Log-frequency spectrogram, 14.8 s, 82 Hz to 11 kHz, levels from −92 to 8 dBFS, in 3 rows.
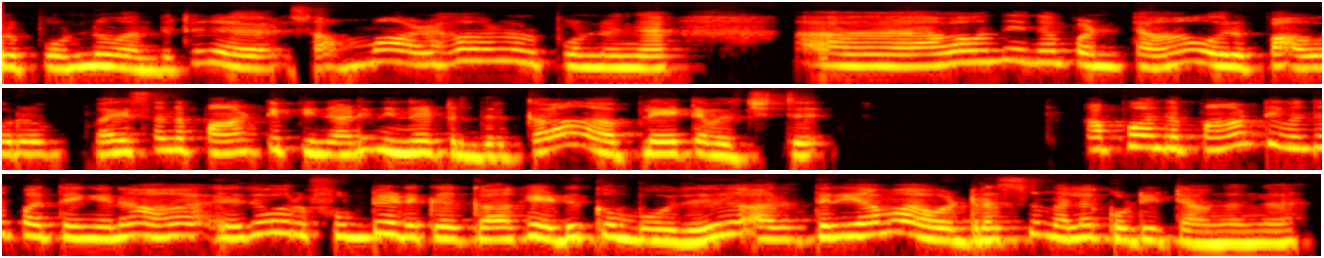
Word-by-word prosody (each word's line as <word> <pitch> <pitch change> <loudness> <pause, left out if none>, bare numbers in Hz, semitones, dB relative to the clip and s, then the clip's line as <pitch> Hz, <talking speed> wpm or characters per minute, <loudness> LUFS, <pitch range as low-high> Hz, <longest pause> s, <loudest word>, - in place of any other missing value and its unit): ஒரு 230 - 0
பொண்ணு 235 +3 +2
வந்துட்டு 200 +6 -4 0.4
செம்ம 250 +6 -6
அழகான 335 +5 -3
ஒரு 285 - -6
பொண்ணுங்க. 230 -2 +1 0.7
ஆ - - +1 0.4
அவ 255 - +1
வந்து 325 +2 -4
என்ன 305 0 -3
பண்ட்டா, 240 -2 0 0.2
ஒரு 240 -1 +3
பா 250 - +4
ஒரு 225 0 0 0.2
வயசான 255 +4 -1
பாட்டி 245 +4 0
பின்னாடி 225 +3 0
நின்னுட்டு 235 -1 +3
இருந்திருக்கா 190 - -2 0.3
ப்ளேட்ட 225 -1 +3
வச்சிட்டு. 195 +3 -3 1.1
அப்போ 290 - -8
அந்த 305 -1 0
பாட்டி 375 +6 0
வந்து 310 0 -5
பாத்தீங்கன்னா, 260 +1 +1 0.3
ஏதோ 280 +6 -2
ஒரு 295 - -3
ஃபுட் 275 +2 +1
எடுக்குறதுக்காக 235 -2 +1
எடுக்கும்போது, 225 -5 +2 0.2
அது 230 0 -2
தெரியாம 300 +6 +3
அவ 225 -2 +4
டிரெஸ் 220 +3 -1
மேலே 250 +2 +1
கொட்டிட்டாங்கங்க. 185 -4 0
240 Hz, 155 wpm, -20 LUFS, 225-275 Hz, 1.1 s, பா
